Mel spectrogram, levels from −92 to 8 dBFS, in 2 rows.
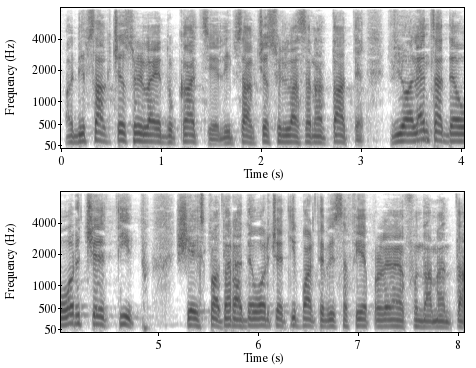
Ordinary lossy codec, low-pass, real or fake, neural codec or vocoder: none; none; fake; codec, 16 kHz, 8 kbps, FreqCodec, larger model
